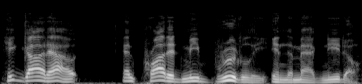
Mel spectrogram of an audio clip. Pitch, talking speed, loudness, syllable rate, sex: 130 Hz, 165 wpm, -18 LUFS, 4.8 syllables/s, male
